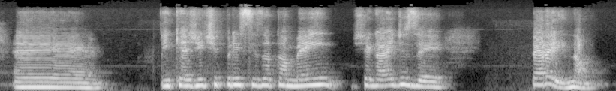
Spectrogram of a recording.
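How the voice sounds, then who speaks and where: Very slowly and with long, frequent pauses, a woman at medium pitch speaks in a somewhat breathy voice with lively intonation and very even loudness. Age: 40s. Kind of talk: casual chat.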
